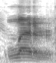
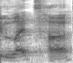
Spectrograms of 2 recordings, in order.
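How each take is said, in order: First: "Letter" with a softened t and final r; dropped t. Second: "letter" with a clear t and no final r; crisp t. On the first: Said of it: "I just don't say the word letter D". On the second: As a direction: say "letter" as LET-uh. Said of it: "I don't say letter". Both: Shown as a demonstration.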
